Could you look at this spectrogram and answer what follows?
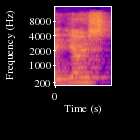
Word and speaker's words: Yoast: going on okay yeah yoast does rhyme with toast and i always say it's toast with a y um so yeah that's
